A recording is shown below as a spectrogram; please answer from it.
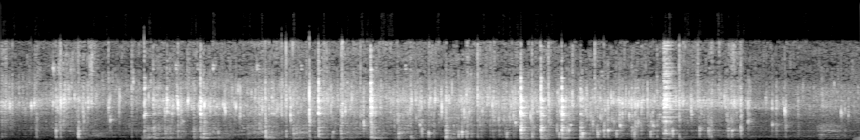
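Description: Green chillies hit hot oil with biryani masala for a vegetable biryani, giving a steady close sizzle broken by frequent scraping stirs of a spoon in the pan.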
